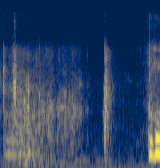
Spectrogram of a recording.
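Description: Hands pulling and prying at a stiff plastic-and-cardboard toy package, rustling, with one sharp snap just over a second in as it gives a little. A strained 'ugh' comes at the very end.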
